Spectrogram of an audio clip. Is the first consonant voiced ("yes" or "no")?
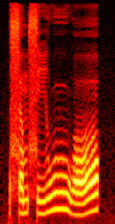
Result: no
